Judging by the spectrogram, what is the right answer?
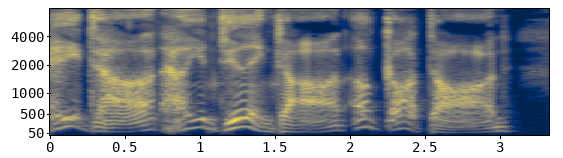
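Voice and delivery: laid-back, slow, drawn-out surfer-dude drawl. Retelling how everyone in the audition waiting room read the part, surfer voice. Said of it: "everybody else in the waiting room was doing a surfer voice".

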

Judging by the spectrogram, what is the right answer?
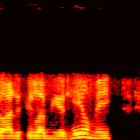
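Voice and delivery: plain

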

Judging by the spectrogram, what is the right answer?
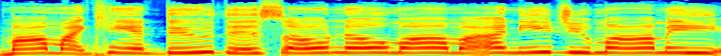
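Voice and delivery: acted out scared begging, very high and very slow. Retelling a horror movie scene where the daughter begs her mom: imitating a cowering plea. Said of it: "she was cowering".

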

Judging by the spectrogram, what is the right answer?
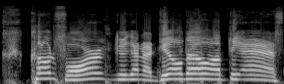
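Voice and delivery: loud, slow, intercom-style announcer delivery.

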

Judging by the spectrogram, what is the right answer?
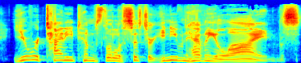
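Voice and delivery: mock snotty, bratty kid yelling outburst. Retelling what a kid yelled at his sister: imitating a kid yelling. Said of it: "and he yells".

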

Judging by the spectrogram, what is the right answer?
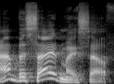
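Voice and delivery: high, wide-ranging snide tone.

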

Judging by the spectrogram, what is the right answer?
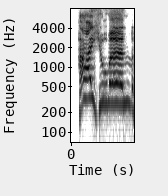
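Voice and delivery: sweet, friendly, very high pitched. Repeating a creature's greeting to those it eats, said mock-sweetly and friendly. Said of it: "But you say it so nicely".

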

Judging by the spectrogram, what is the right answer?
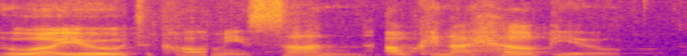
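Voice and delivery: put-on, slightly holier, divine-sounding voice. Told to make the voice five percent holier, a player speaks again, slightly holier. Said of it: "5% holier".

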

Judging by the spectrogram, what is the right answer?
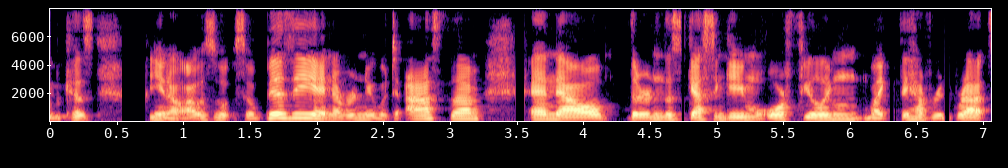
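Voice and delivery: ordinary talk, nothing marked

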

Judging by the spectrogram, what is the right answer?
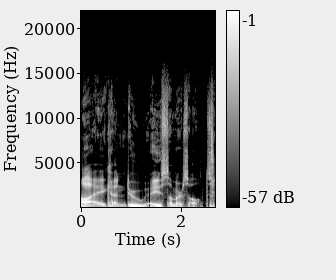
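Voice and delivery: pitch dropped as low as it can go. Performing a Ralph line after being asked: James Earl Jones voice as Ralph. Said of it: "in James Earl Ralph, please".

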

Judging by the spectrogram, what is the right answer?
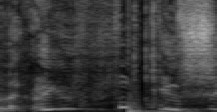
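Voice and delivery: acted near-yell. Retelling reacting to a plant with their kid nearby; retelling almost yelling. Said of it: "almost yelling at this plant".

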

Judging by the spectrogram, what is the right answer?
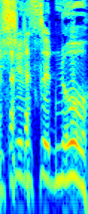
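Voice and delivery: put-on loud, high-pitched blend of Scottish and New York accents. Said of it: "never heard a Scottish New York accent".

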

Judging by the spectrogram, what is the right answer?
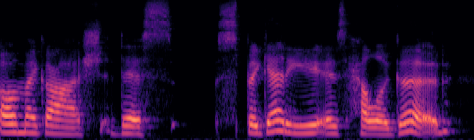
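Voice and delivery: ordinary talk

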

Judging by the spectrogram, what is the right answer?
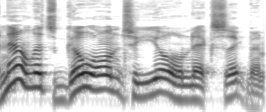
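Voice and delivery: put-on Southern man's accent. Speaker closing out a thought and moving on to the next segment, Southern accent. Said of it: "I don't know why I became Southern man".

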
